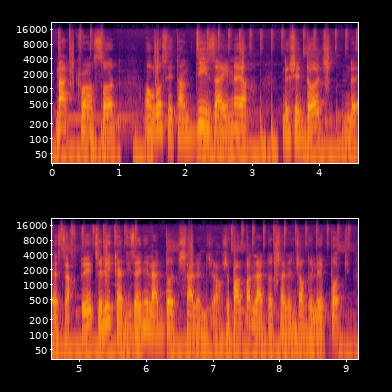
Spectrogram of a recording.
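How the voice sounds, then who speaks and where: A young man vlogging casually while he draws. He talks in slang, mocks himself and jumps up into excited bursts. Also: medium pitch, normal speed, faint music behind. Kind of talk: casual joking commentary while drawing.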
